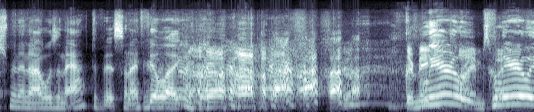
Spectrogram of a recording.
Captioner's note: laughter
